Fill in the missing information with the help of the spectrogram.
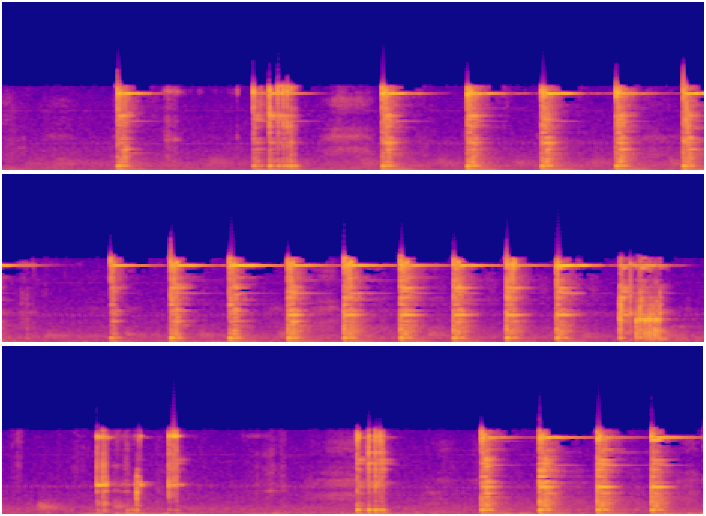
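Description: Hammer striking a bent steel rod on an anvil to straighten it: a long series of ringing metallic blows, about two a second, with a couple of short pauses in the second half.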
